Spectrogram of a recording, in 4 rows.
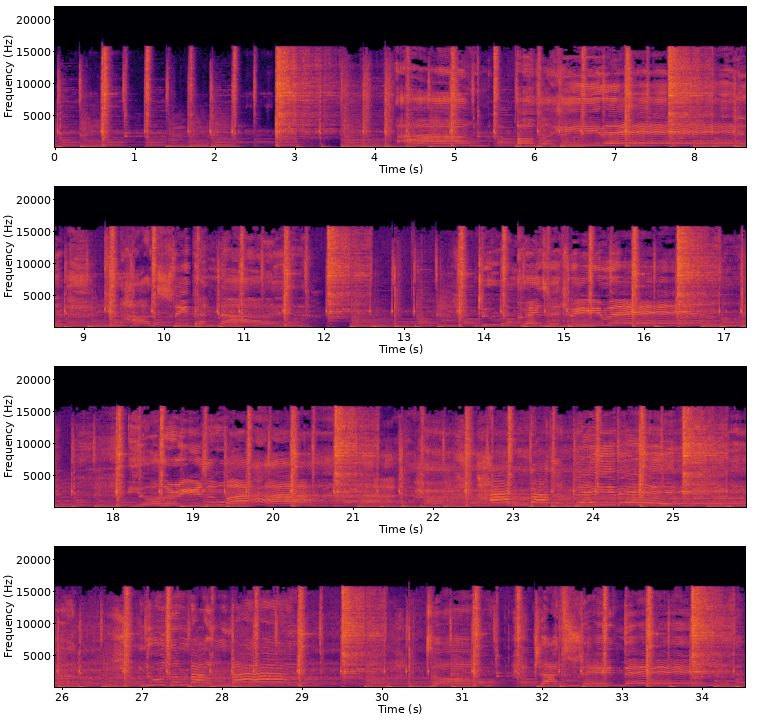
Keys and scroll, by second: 0.5 F4, 4.0 alt+q, 6.2 Delete, 8.7 F4, 14.0 F4, 16.9 F4, 18.7 F4, 20.2 4, 20.4 F4, 21.1 4, 23.5 F4, 26.4 F4, 32.8 F4.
